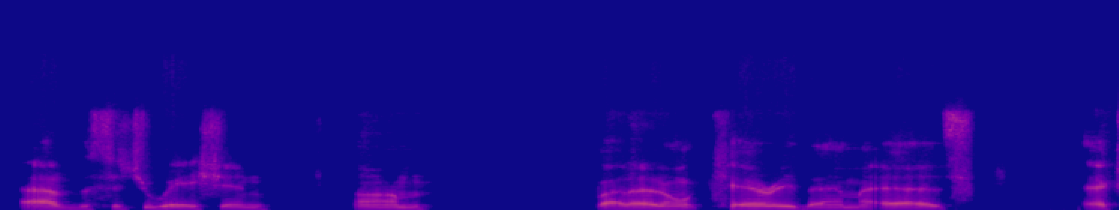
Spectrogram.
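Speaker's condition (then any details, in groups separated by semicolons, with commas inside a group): ALS; speech still preserved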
